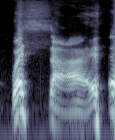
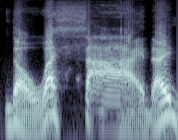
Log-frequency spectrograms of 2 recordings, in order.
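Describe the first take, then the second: First: "West side" laughed out in Hawaiian pidgin; Hawaiian accent. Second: Said in the usual way. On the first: Retold or imitated. Host copies how local friends say "West side", Hawaiian pidgin. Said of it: "Make sure you put that accent to it". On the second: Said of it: "You say it like that, though".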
